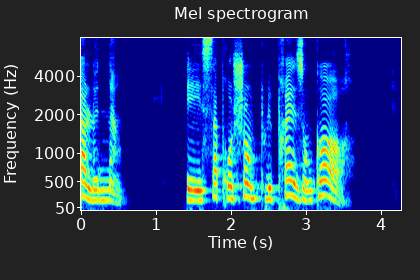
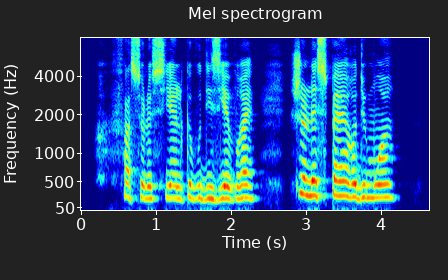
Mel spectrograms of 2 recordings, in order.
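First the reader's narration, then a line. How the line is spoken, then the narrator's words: Old man, moaning. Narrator (French): dit le vieillard avec une sorte de gémissement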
